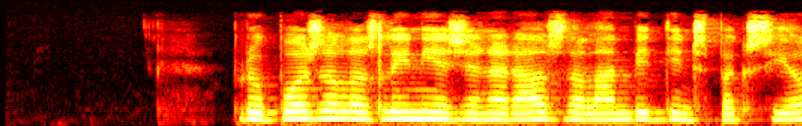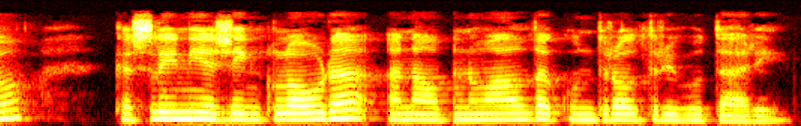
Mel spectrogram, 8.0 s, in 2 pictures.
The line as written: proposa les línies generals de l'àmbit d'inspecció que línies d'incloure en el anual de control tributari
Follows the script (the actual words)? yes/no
yes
